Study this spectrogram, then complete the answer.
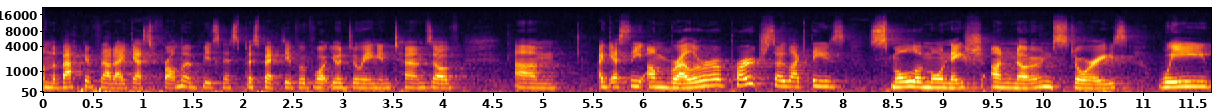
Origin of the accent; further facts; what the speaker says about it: Australia; I'm obviously Australian, so I'm from Australia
